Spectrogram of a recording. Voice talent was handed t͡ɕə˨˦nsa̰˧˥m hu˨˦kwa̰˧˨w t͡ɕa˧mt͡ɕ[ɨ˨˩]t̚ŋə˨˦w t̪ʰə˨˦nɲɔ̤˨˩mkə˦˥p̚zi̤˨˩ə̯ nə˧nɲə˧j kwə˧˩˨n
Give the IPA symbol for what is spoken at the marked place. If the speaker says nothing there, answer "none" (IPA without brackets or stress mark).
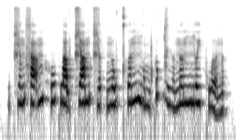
ə˨˩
